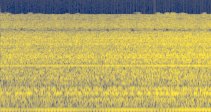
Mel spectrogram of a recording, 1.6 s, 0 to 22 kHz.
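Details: Microwave heating water for one minute on a KRXNY 2000W pure sine wave off-grid inverter (48V DC to 120V AC 60Hz), with a reading of about 2500 watts; steady even hum with low mains buzz, no rattles or surges, normal operation.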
